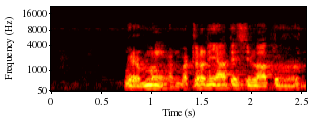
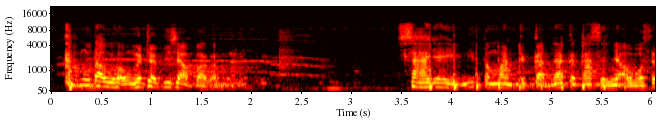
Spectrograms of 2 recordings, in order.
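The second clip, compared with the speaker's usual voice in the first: a hint of Umar snapping, pitched higher; half-playful, raised-pitch scolding as Umar; 7 semitones higher than usual. Umar scolding Munkar Nakir in the grave, mildly sharp, raised pitch. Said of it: "Umar ngewatek".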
